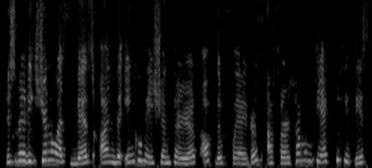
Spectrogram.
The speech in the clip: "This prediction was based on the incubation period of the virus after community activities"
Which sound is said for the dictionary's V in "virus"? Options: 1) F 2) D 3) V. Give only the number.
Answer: 1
